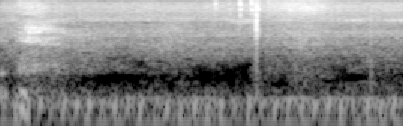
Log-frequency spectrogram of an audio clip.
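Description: Forest ambience: a steady low pulsing hum under a high steady hiss, with one short click a little past the middle.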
